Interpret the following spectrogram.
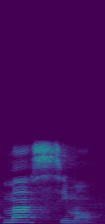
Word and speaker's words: Massimo: w turbomap rok kolejny imię to nie Massimo ale Massimo Massimo żebym rolę Włoszki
